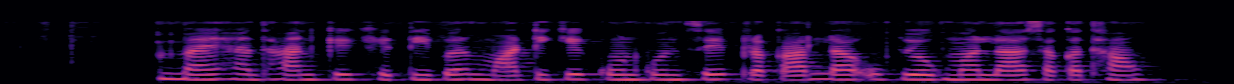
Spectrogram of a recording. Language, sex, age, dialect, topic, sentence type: Chhattisgarhi, female, 18-24, Central, agriculture, question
